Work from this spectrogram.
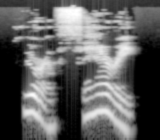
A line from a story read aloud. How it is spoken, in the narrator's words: she whispered, so low no one else heard her voice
